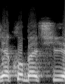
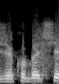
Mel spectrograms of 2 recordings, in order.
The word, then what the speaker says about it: Jacobacci: Alors, je crois qu'on dit Jacobacci. Alors, nous, on dit Jacobacci à la, française, mais je pense que les Italo-Suisses, c'est plus du Jacobacci.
